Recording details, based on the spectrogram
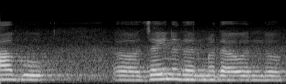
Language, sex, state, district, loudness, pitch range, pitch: Kannada, female, Karnataka, Dakshina Kannada, -15 LUFS, 200-220 Hz, 210 Hz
